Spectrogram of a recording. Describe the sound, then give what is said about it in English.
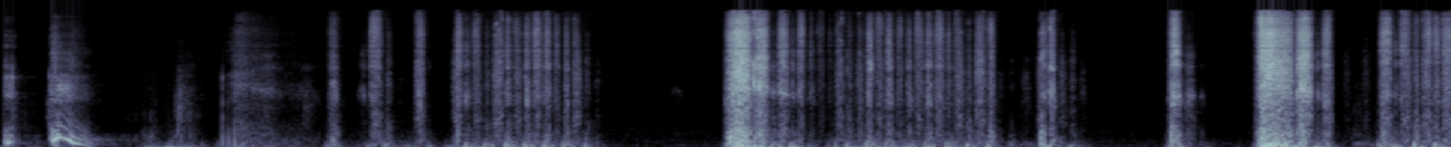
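A person mimics a dog sniffing with quick, breathy nasal bursts in uneven clusters, pausing briefly between rapid snuffling runs, with no talking. “This is a dog coming up and sniffing you.”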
